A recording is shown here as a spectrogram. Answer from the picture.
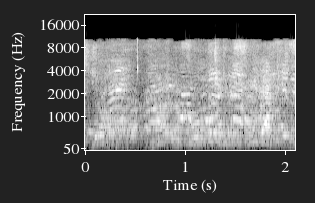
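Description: Background chatter: several people talking at once, their voices overlapping without one standing out.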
